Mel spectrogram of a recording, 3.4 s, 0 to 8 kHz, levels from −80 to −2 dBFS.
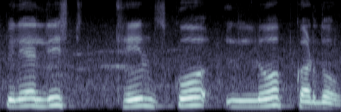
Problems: constant background noise, background conversations at intervals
